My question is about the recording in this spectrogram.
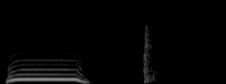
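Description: A man's voice humming one steady, held note for just under a second, dipping in pitch as it ends, followed by a short click about a second and a half in.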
